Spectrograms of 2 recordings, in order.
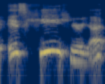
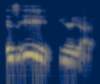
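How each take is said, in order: First: The h in 'he' is clearly pronounced. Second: The h is dropped, linking 'is' and 'he'. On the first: The speaker calls it wrong. "So I don't say" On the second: The speaker calls it right. "I said"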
